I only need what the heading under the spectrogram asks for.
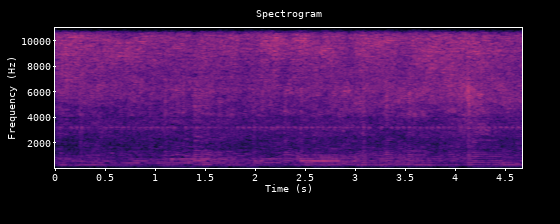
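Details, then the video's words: Droning hum of bees at work on a nest, layered wing tones wavering gently up and down, continuous with no pause, one slightly louder swell near the middle. "Bee Buzzing"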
